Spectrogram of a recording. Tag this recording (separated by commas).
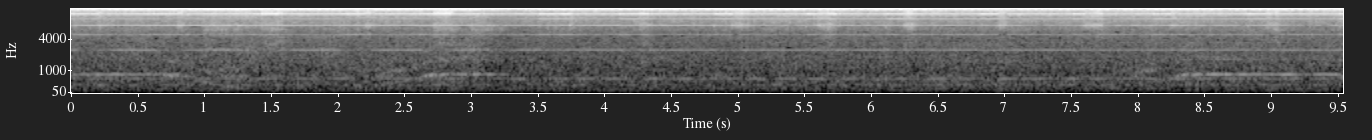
Printer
